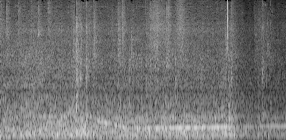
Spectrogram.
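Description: A bus engine drones close by as the bus passes.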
